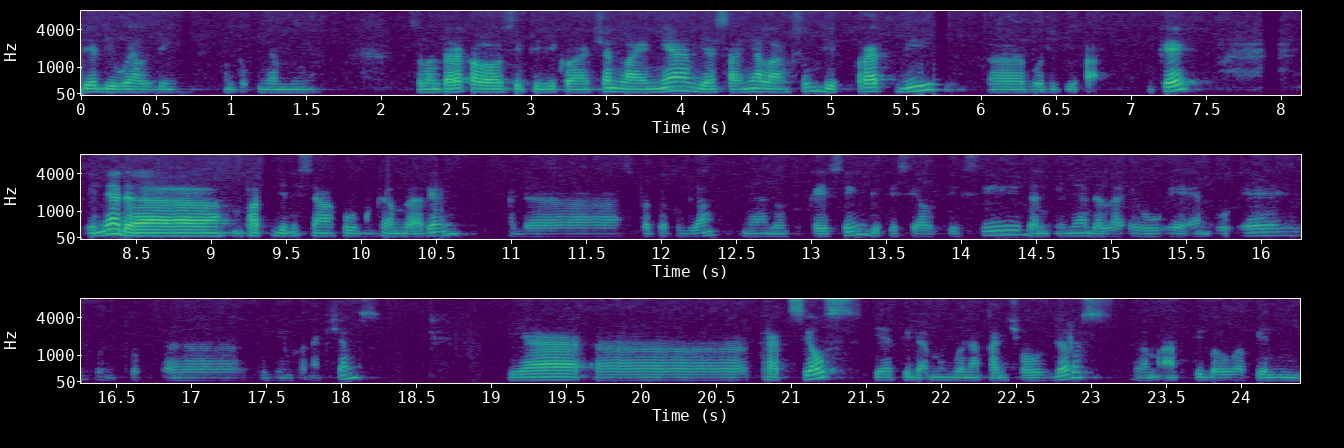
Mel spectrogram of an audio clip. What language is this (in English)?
Indonesian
